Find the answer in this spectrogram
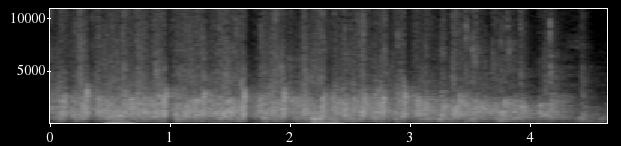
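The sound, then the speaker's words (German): Loud, dense applause from a crowd fills the whole stretch, a steady roar of clapping with brief voiced cheers or calls poking through near the start. “Tosender, donnernder Applaus, bitte!”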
